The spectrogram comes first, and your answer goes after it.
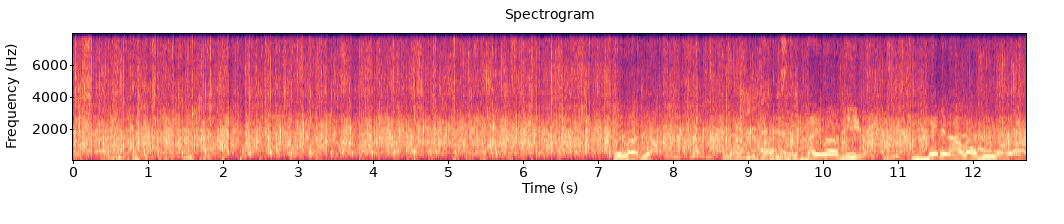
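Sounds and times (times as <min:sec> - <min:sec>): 
audience applause of appreciation for a couple: 0:00.0 - 0:12.7
laughter: 0:00.3 - 0:02.1, 0:07.2 - 0:12.7
speech: 0:07.2 - 0:12.7.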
